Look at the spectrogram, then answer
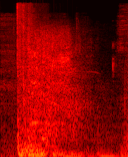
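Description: Shotgun fired in Vampyr against a hulking werewolf: a single heavy, close report with a broad burst that tails off slowly into a low rumble, standing alone without talk.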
